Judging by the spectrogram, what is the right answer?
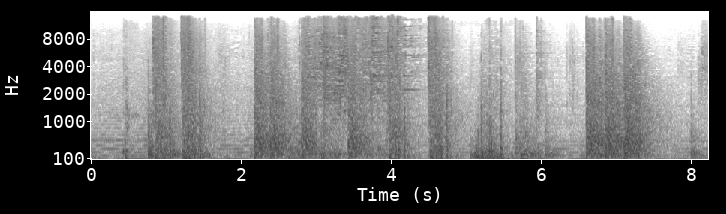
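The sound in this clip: Heavy gunfire in loud, rapid bursts of many shots, coming in repeated volleys with short gaps, mixed with sharp shattering and thudding impacts.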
